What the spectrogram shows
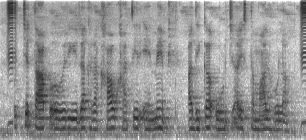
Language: Bhojpuri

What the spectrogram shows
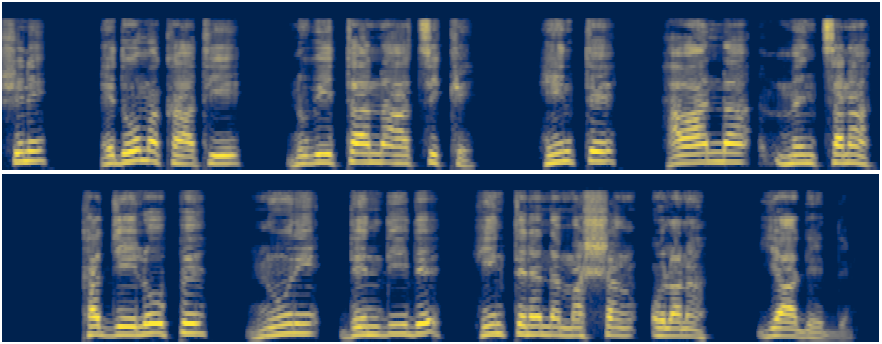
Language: Dawro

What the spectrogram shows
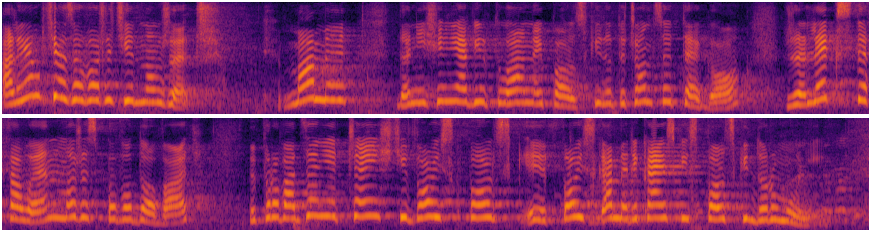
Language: Polish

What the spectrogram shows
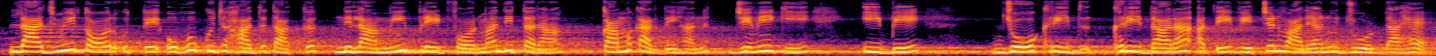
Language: Punjabi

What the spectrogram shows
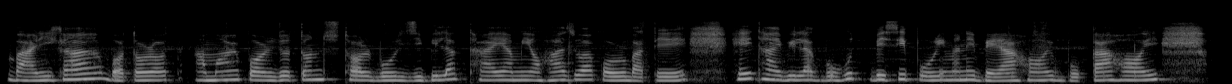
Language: Assamese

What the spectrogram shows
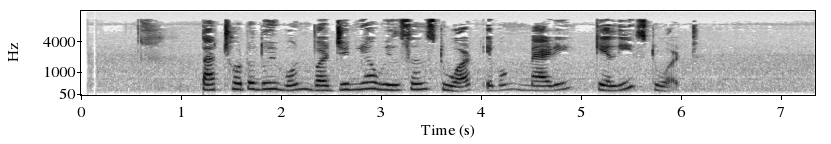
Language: Bangla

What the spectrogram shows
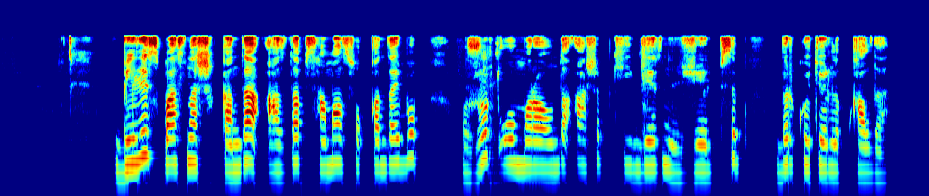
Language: Kazakh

